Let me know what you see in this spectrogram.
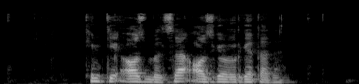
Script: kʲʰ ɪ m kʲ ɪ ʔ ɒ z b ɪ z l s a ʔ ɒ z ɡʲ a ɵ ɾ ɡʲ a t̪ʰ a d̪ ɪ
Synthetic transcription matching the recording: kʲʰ ɪ m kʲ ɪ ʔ ɒ z b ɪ l s a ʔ ɒ z ɡʲ a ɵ ɾ ɡʲ a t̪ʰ a d̪ ɪ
